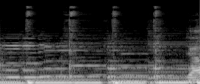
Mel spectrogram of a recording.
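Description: Live country band playing a short instrumental gap between sung lines: strummed acoustic guitar, electric bass and an electric guitar fill over drums keeping a steady beat of about three hits a second.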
